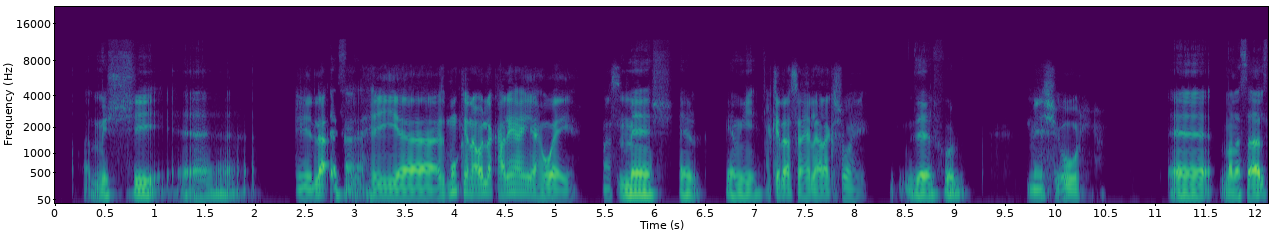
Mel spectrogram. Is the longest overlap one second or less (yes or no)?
yes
